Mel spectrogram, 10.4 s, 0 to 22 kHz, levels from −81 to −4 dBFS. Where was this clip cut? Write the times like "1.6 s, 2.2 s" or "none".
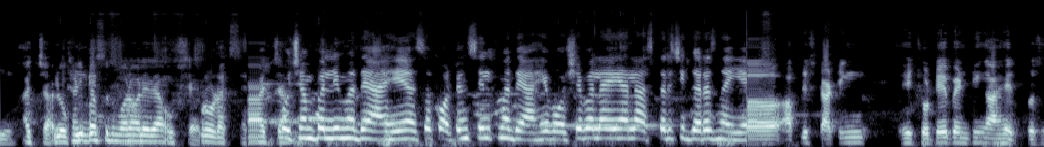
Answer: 2.6 s, 7.5 s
